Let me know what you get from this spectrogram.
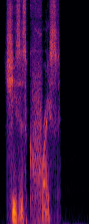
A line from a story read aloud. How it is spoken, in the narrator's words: Jeff said bitterly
